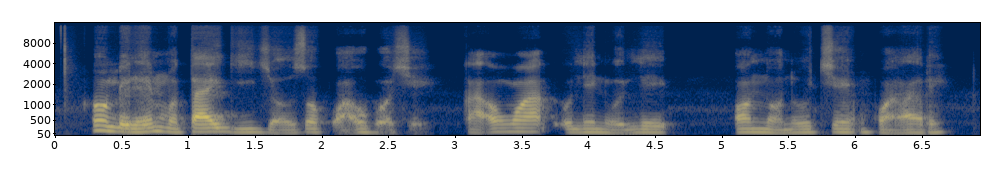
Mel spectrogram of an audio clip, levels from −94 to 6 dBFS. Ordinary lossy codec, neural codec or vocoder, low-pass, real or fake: none; autoencoder, 48 kHz, 32 numbers a frame, DAC-VAE, trained on Japanese speech; 14.4 kHz; fake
